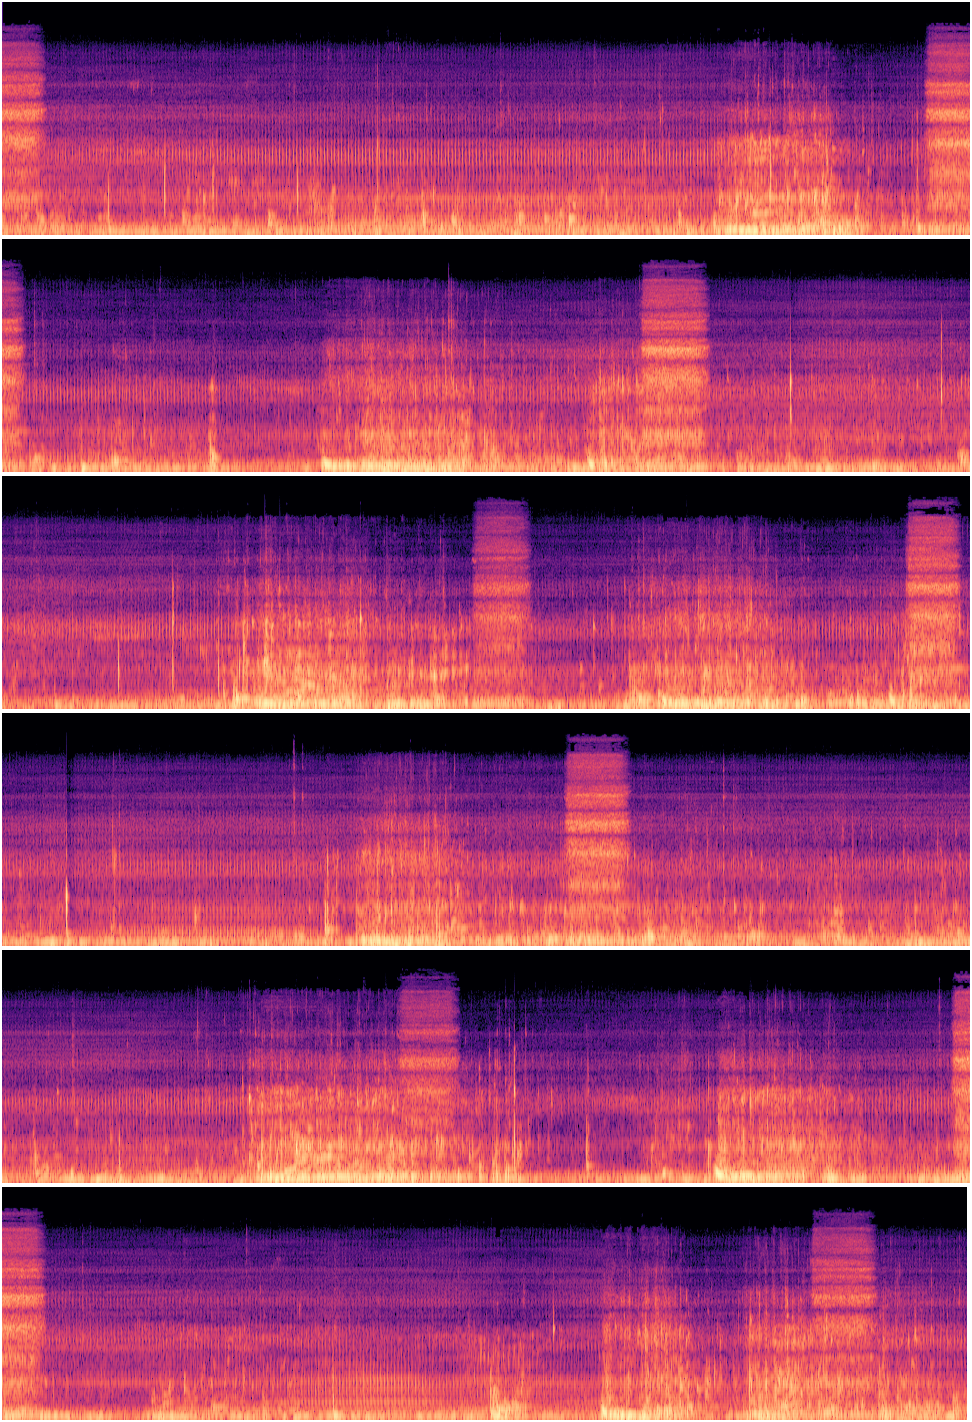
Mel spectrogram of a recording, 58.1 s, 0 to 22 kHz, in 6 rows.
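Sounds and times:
regulator inhalation hiss: 0:00.0 - 0:00.6, 0:09.2 - 0:10.0, 0:16.0 - 0:16.8, 0:24.0 - 0:24.7, 0:28.4 - 0:29.1, 0:34.7 - 0:35.4, 0:42.7 - 0:43.4, 0:48.2 - 0:49.0, 0:56.5 - 0:57.3
exhaled bubbles: 0:01.0 - 0:12.0, 0:12.8 - 0:18.5, 0:21.0 - 0:30.2, 0:32.0 - 0:48.8, 0:49.8 - 0:58.0.

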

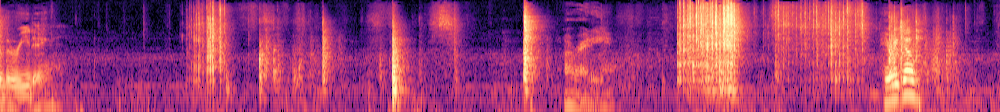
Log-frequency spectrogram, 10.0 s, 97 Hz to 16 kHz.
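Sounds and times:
cards being shuffled: 0:01.7 - 0:02.9, 0:06.6 - 0:09.8.

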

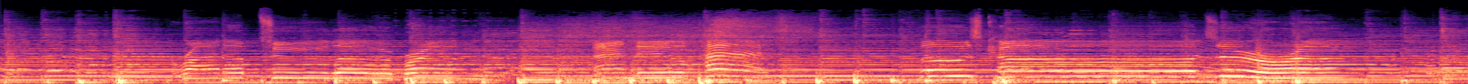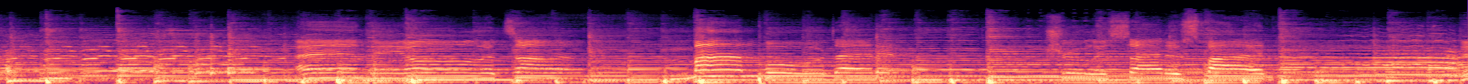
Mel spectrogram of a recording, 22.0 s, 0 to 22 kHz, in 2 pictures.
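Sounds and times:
bass and drums accompaniment: 0:00.0 - 0:22.0
fiddle with sliding notes: 0:00.0 - 0:22.0.

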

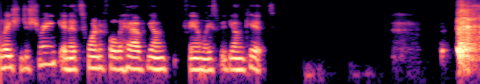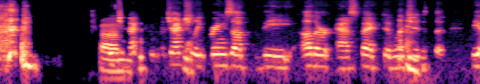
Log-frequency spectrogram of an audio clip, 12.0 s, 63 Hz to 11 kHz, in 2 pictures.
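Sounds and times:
faint breath: 0:04.9 - 0:05.2
person sneezing: 0:11.0 - 0:11.3.

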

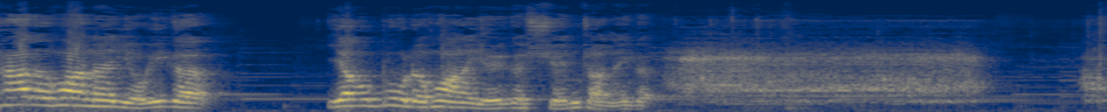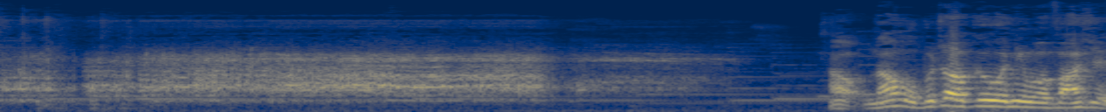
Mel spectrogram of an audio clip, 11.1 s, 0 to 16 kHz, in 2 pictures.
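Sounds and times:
toy electronic sound effect: 0:03.3 - 0:09.2.

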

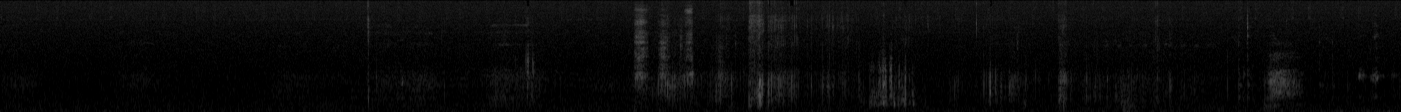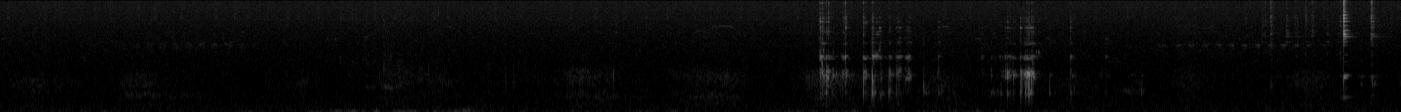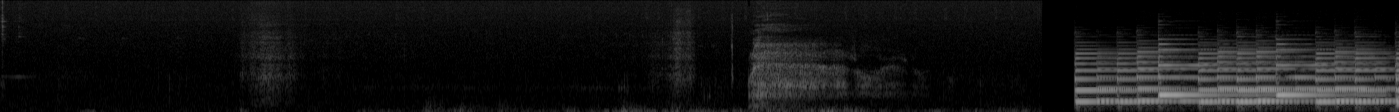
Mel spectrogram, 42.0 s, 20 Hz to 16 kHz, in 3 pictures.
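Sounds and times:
metal cookware clinking: 0:22.2 - 0:25.2, 0:26.6 - 0:28.4.

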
